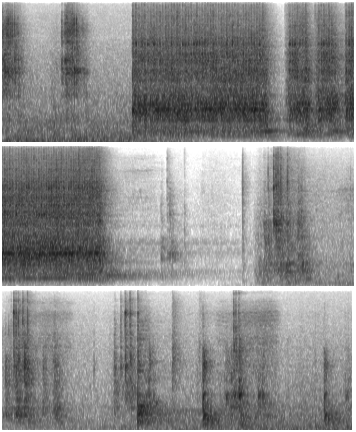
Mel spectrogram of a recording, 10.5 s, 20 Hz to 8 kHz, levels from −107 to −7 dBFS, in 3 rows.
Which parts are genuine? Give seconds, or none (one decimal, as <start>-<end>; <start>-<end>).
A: 3.4-4.3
